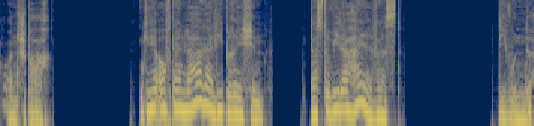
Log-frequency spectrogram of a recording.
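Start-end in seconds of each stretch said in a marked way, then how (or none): 1.9-5.4 put-on much higher, soothing girl's voice; tender sister. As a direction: comfort the hurt fawn gently. Sister tends wounded fawn.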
